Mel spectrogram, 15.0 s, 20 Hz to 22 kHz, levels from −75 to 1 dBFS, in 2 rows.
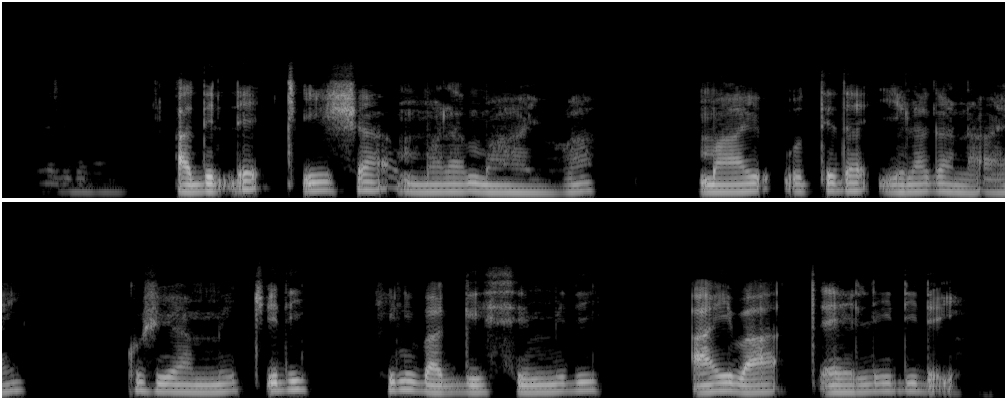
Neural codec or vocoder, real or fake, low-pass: none; real; 7.2 kHz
